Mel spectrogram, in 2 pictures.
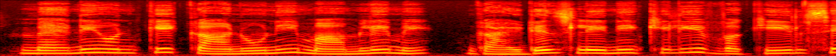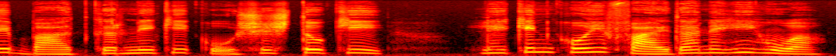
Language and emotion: Hindi, sad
